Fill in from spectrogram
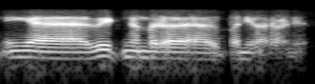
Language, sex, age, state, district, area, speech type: Tamil, male, 60+, Tamil Nadu, Perambalur, rural, conversation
